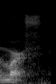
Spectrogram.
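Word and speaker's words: MRF: to what's called a Murph and a Murph uh is a not such a exciting name but uh it rhymes with Smurf which is slightly more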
